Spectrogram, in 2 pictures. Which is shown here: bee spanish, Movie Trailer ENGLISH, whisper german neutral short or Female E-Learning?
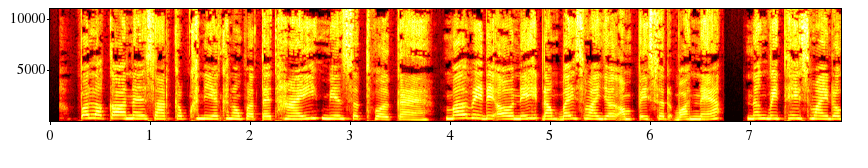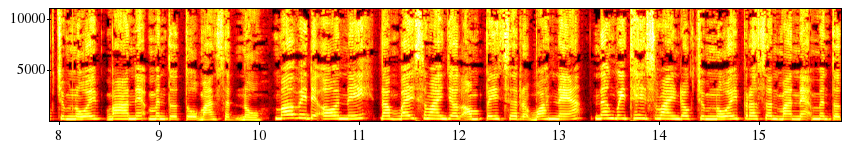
Female E-Learning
